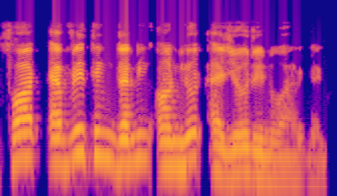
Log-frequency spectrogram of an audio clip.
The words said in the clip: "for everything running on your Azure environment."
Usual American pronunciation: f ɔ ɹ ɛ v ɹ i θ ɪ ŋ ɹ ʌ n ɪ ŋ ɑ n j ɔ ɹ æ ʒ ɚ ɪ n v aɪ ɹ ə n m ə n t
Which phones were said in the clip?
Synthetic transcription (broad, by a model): f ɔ ɹ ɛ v ɹ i t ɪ ŋ ɹ ʌ n ɪ ŋ ɑ n j ɔ ɹ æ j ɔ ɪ n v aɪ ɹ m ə n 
